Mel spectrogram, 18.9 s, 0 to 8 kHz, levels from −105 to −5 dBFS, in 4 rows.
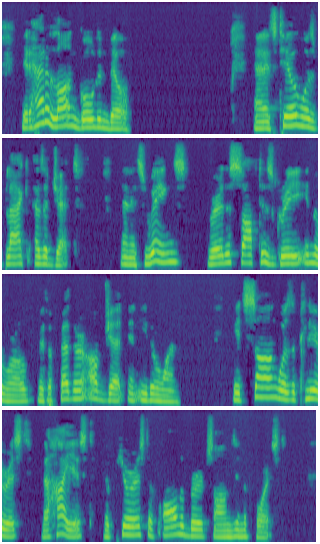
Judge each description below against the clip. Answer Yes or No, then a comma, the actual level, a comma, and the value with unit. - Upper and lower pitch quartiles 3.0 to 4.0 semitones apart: No, average, 4.4 semitones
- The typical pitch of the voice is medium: Yes, medium, 165 Hz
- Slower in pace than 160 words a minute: Yes, average, 150 wpm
